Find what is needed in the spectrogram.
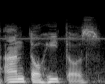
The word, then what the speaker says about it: antojitos: The enchiladas or the wraps or the antojitos.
